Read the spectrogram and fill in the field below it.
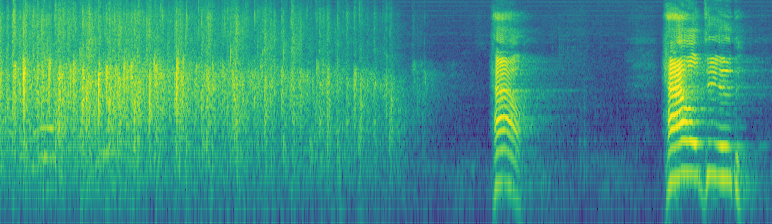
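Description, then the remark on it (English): A crowd claps its hands unto the Lord, steadily in a dense, fast patter for about five seconds, then fades out; afterward a voice lets out two short, rising-and-falling exclamations. “Oh, somebody clap your hands under the Lord.”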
